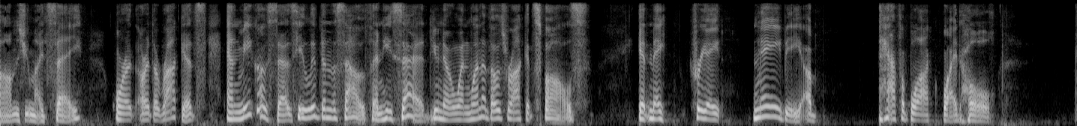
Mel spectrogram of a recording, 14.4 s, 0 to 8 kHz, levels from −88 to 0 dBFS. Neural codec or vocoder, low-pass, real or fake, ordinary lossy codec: codec, 16 kHz, 4 kbps, X-Codec, HuBERT features, trained on LibriSpeech; 7.2 kHz; fake; AAC, 48 kbps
